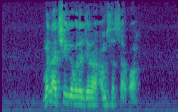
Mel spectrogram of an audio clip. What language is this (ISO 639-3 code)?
hau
